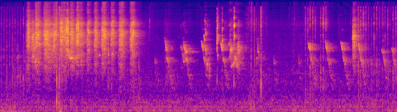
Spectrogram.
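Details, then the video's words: Budgerigars in a home colony, eating, playing and fighting, give dense high chirps and squawks, a loud burst of chatter at first, then quick downward-sweeping chirps repeated several times a second. "Budgies Eating and play time in my home colony."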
